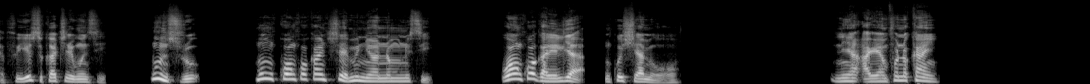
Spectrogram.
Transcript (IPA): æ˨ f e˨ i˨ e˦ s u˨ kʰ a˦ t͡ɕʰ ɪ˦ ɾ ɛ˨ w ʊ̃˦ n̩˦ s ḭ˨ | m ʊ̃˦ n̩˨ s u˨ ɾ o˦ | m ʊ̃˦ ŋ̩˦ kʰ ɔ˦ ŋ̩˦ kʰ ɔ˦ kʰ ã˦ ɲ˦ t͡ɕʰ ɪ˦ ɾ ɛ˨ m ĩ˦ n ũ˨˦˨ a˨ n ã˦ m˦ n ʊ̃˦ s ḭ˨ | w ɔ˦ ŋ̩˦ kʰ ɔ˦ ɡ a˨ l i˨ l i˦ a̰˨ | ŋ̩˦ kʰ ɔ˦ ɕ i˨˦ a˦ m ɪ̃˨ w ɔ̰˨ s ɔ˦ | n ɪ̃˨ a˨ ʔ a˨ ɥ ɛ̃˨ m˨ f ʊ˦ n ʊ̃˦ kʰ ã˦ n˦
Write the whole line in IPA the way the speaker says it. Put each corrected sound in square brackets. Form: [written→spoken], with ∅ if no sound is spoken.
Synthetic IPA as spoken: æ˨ f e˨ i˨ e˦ s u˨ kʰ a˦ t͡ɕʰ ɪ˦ ɾ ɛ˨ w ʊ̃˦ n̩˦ s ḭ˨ | m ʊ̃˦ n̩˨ s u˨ ɾ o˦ | m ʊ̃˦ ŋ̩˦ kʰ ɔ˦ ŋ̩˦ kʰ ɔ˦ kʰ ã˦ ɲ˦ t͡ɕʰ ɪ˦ ɾ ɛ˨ m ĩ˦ n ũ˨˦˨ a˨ n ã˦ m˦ n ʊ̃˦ s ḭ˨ | w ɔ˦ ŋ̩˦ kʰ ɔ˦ ɡ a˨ l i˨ l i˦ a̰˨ | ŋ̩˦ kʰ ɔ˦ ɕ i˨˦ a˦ m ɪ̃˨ w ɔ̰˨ [s→h] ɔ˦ | n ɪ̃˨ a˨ ʔ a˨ ɥ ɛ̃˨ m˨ f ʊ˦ n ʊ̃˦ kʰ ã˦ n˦

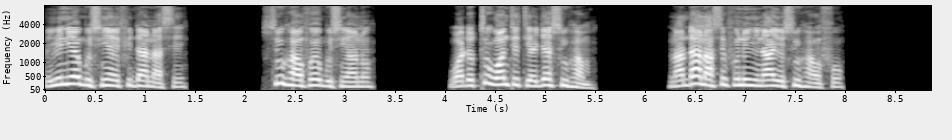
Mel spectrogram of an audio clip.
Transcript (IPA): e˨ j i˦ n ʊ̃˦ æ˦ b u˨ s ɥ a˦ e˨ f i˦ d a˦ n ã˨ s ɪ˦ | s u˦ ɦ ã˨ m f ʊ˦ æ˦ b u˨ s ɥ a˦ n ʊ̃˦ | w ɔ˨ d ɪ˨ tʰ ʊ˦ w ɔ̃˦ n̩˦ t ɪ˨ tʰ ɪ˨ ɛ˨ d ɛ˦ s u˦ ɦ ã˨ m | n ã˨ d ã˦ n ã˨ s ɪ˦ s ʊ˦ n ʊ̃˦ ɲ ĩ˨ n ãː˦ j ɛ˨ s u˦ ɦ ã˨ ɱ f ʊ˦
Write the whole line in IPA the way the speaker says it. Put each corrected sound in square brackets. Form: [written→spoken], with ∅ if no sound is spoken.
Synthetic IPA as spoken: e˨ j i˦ n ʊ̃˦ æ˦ b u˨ s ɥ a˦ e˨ f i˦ d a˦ n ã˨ s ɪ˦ | s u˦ ɦ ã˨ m f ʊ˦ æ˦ b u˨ s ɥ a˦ n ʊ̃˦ | w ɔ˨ d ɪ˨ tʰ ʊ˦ w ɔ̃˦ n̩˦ t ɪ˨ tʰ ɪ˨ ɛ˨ [d→d͡ʑ] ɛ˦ s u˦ ɦ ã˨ m | n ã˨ d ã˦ n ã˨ s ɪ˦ [s→f] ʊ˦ n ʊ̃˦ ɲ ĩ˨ n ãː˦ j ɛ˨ s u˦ ɦ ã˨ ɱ f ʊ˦

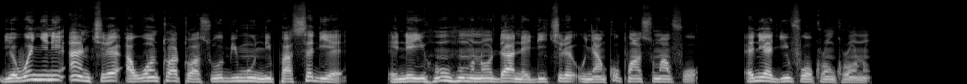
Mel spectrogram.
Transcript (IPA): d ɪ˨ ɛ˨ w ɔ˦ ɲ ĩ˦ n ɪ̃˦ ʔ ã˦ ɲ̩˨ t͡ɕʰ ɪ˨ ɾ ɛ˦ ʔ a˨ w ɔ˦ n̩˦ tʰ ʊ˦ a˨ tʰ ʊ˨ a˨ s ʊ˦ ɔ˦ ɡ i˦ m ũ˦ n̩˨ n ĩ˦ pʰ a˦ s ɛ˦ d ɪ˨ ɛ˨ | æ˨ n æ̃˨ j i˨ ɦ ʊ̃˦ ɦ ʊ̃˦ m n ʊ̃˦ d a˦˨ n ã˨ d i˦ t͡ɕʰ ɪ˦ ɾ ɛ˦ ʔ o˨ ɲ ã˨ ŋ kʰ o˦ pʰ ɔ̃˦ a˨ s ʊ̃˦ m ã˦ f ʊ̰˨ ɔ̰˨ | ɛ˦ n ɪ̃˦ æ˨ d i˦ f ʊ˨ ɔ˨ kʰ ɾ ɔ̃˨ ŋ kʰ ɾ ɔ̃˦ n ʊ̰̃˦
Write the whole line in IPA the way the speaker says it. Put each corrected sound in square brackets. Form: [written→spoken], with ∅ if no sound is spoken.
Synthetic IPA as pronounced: d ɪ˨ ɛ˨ w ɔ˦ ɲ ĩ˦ n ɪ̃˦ ʔ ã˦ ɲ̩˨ t͡ɕʰ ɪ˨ ɾ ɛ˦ ʔ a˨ w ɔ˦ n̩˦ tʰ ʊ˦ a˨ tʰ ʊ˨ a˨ s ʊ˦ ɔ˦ [ɡ→b] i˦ m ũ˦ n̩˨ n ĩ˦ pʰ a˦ s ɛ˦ d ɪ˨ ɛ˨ | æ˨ n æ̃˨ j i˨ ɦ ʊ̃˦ ɦ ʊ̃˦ m n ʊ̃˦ d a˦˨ n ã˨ d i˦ t͡ɕʰ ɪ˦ ɾ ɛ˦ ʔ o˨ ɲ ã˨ ŋ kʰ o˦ pʰ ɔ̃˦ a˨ s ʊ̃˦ m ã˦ f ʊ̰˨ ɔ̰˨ | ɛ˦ n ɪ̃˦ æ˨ d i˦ f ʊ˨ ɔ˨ kʰ ɾ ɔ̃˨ ŋ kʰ ɾ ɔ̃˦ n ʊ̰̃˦

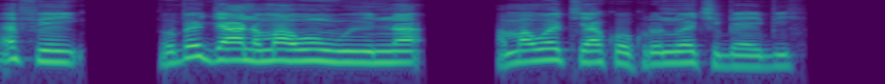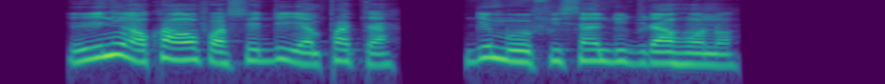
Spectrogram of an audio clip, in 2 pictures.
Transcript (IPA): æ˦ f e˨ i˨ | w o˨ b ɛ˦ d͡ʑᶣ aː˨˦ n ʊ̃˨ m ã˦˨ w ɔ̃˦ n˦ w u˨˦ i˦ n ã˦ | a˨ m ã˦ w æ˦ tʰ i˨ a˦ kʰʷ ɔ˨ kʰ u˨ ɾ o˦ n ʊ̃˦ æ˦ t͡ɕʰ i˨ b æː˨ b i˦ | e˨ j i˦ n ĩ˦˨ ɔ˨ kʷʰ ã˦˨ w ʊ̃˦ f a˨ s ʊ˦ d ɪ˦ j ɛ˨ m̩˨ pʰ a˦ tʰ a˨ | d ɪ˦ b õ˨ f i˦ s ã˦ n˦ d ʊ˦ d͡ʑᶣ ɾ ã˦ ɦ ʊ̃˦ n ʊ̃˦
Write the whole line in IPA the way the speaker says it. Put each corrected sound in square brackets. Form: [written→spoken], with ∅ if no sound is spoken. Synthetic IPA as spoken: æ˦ f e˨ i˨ | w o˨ b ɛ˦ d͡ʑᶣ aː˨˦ n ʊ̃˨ m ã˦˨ w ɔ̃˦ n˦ w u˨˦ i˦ n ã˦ | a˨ m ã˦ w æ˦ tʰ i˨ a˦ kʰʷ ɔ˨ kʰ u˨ ɾ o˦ n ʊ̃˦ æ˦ t͡ɕʰ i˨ b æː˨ b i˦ | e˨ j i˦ n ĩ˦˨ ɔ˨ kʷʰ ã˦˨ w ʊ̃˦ f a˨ s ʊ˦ d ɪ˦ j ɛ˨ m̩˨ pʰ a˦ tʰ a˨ | d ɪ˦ [b→m] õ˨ f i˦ s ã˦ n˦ d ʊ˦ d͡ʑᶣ ɾ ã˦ ɦ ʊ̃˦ n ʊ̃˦

